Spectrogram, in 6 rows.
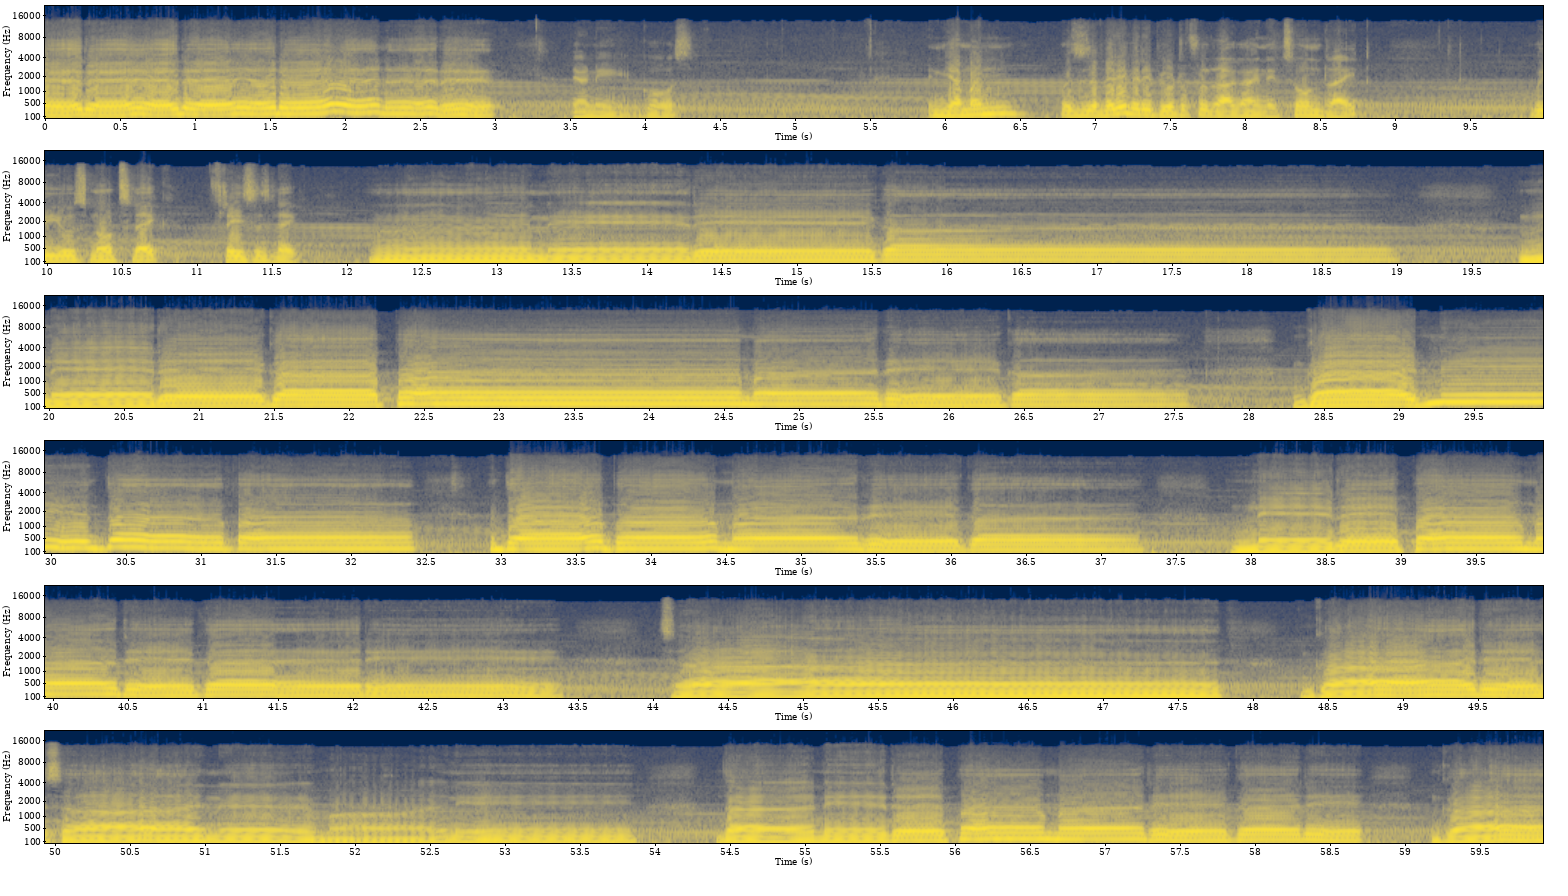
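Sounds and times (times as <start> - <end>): man singing long held notes: 0.0 - 4.4, 5.5 - 59.9.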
